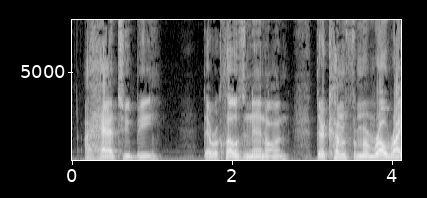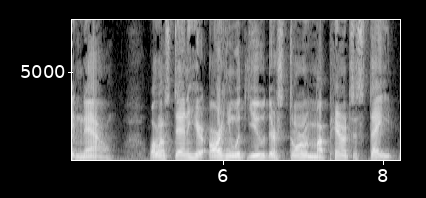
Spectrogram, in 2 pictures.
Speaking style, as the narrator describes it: Bree shouted in disbelief

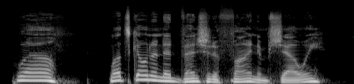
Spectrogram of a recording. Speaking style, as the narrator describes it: Jack chuckled

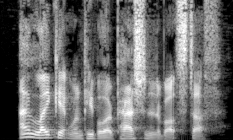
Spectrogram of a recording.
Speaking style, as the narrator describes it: Lucy answered

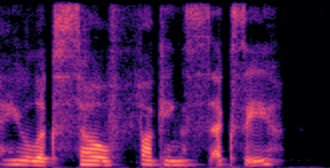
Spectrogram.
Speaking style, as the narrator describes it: he moaned

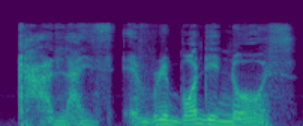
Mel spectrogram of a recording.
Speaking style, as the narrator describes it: he replied, in a stage whisper so loud that I feared she might hear

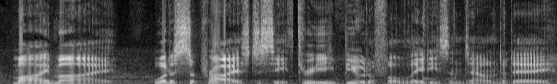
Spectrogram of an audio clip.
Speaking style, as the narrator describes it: a voice boomed

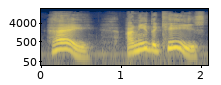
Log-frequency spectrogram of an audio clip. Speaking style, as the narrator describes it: Tim yells

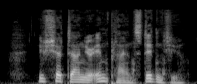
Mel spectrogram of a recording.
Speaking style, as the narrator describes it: Laura said, sighing

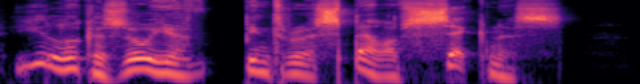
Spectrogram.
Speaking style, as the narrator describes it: exclaimed

